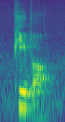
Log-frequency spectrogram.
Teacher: Barely audible, that L.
